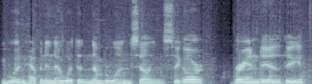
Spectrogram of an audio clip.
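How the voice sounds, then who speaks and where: A man with a slightly raspy voice with a country vibe, chatting casually and musing with many fillers while reviewing cigars. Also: mid-range voice, little pitch movement, moderate pace, darkish tone, a little hiss or hum. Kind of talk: casual chat.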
